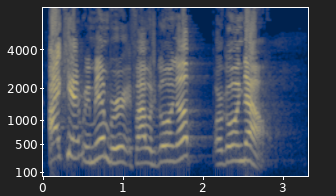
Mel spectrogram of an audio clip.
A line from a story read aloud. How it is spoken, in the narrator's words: yelled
